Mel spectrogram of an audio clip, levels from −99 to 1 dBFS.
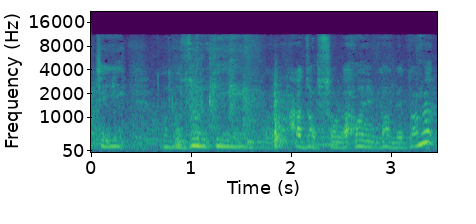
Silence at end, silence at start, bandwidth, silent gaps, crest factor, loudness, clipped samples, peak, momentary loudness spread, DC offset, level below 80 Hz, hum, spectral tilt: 0 s; 0 s; 11.5 kHz; none; 20 dB; -28 LUFS; under 0.1%; -8 dBFS; 8 LU; under 0.1%; -60 dBFS; none; -5 dB/octave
